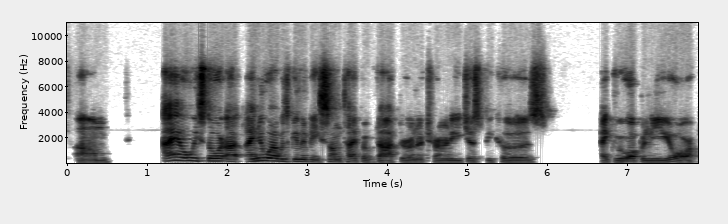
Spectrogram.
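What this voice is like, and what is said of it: Long Island New York accent. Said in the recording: “I grew up in New York on Long Island, in case you can't tell from the accent.”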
